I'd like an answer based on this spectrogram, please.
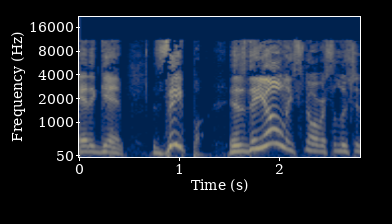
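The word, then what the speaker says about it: Zyppah: Zeepa is pronounced Zeepa. It's spelled Z-Y-P-P-A-H. It's easy to remember because Zeepa is happy Z spelled backwards.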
